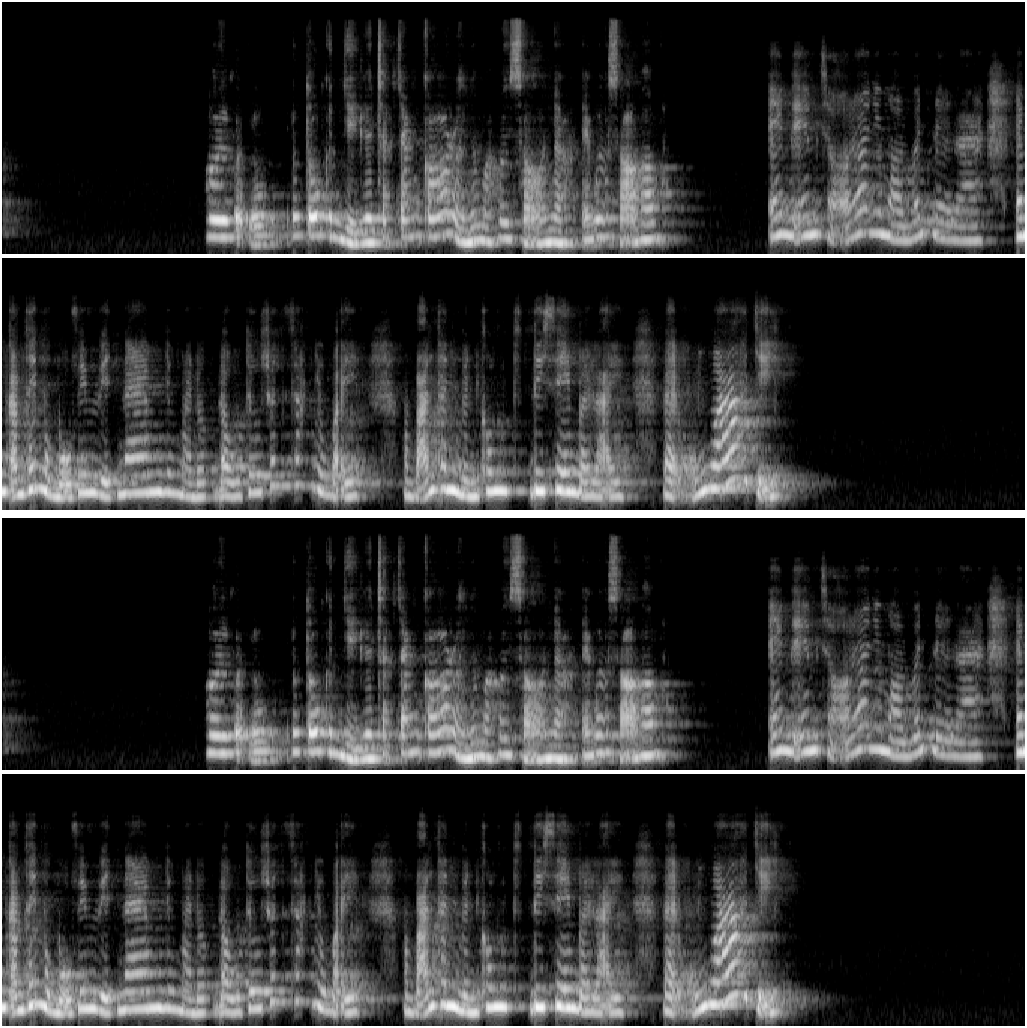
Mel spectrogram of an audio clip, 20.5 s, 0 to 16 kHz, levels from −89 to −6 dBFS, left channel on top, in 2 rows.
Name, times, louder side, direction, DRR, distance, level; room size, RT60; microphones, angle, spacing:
voice 1, 2.0-6.7, equal, 20° left, 1.4 m, -24 dB
voice 2, 7.7-18.0, right 1 dB, ahead, 1.1 m, -23 dB
26.5 x 25.0 x 7.5 m
head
